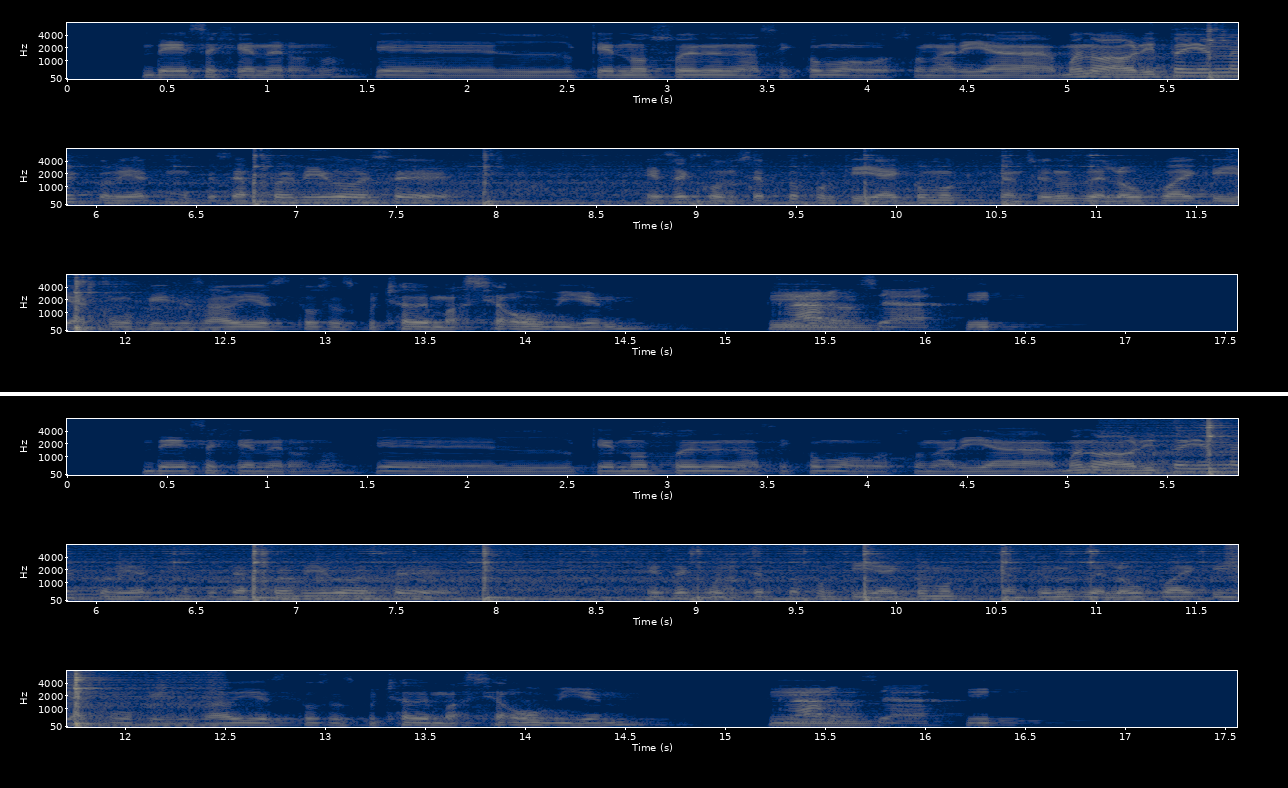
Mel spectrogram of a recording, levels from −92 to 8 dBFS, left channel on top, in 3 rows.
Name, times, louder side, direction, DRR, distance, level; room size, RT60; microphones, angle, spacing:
voice 1, 0.4-7.8 8.7-14.6 15.2-15.7 16.2-16.3, left 2 dB, 30° left, 11 dB, 0.8 m, -51 dB
sound 1, 5.1-12.5, right 9 dB, 90° right, 0.7 m, -49 dB
Stream, 6.8-12.5, left 3 dB, 50° left, 1.2 m, -71 dB
voice 2, 15.2-16.3, left 5 dB, 85° left, 10 dB, 0.8 m, -51 dB
26.5 x 12.0 x 8.9 m, 0.77 s
head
